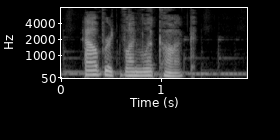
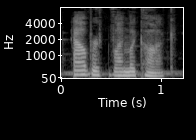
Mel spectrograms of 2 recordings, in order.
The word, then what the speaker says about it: Albert von Le Coq: Albert von Lacock Albert von Lacock German pronunciation September 8th 1860 Berlin Prussia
